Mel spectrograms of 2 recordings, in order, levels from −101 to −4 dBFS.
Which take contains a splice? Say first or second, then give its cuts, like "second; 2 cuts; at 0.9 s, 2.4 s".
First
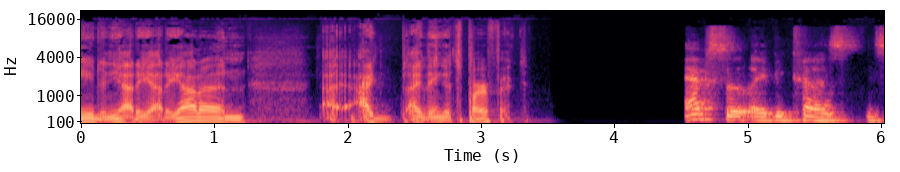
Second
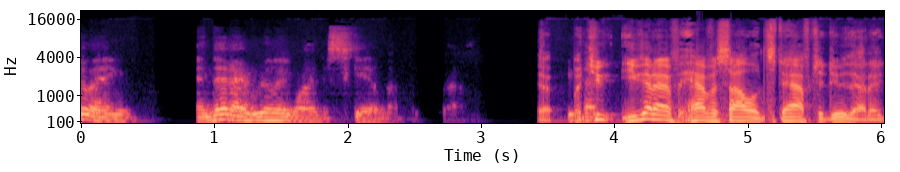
first; 1 cut; at 1.8 s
